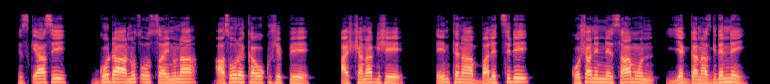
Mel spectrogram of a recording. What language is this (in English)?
Gamo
